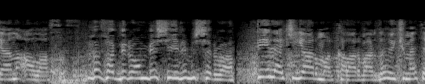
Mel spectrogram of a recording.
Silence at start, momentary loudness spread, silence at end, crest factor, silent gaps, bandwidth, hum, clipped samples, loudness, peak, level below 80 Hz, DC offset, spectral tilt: 0 s; 4 LU; 0 s; 12 dB; none; 8.6 kHz; none; under 0.1%; -17 LUFS; -4 dBFS; -38 dBFS; under 0.1%; -5 dB/octave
